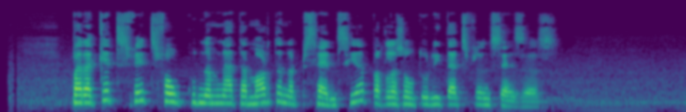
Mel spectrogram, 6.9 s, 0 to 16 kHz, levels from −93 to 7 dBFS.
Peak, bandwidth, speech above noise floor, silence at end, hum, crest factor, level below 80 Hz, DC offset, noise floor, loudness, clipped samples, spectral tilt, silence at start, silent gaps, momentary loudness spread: -2 dBFS; 11.5 kHz; 33 dB; 1.35 s; none; 24 dB; -72 dBFS; under 0.1%; -56 dBFS; -24 LUFS; under 0.1%; -4.5 dB/octave; 0.75 s; none; 10 LU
